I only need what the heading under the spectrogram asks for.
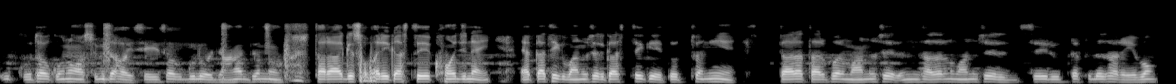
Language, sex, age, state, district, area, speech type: Bengali, male, 18-30, West Bengal, Hooghly, urban, spontaneous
